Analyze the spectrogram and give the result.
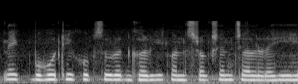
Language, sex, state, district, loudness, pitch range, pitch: Hindi, female, Arunachal Pradesh, Papum Pare, -13 LUFS, 205-220 Hz, 215 Hz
